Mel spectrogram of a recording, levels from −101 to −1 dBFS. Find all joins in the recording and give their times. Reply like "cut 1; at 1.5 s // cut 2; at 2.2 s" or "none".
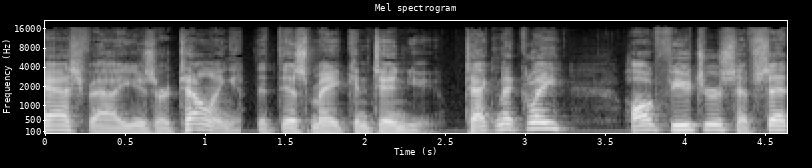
cut 1; at 1.2 s // cut 2; at 2.6 s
